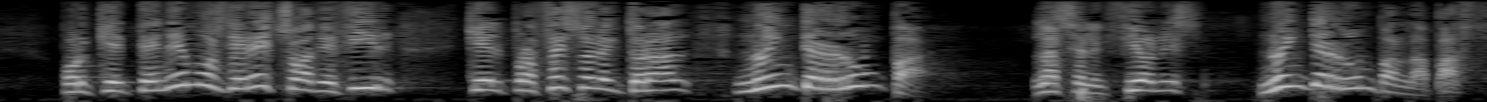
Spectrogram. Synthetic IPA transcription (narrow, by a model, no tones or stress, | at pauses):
po̞ɾke̞t̪e̞nẽ̞mo̞zðe̞ɾe̞t͡ʃoaðeθiɾ | ke̞ːlpɾo̞θe̞soe̞le̞k̚t̪o̞ɾalno̞int̪e̞rumpa̰ | lase̞le̞kθjo̞ne̞s | no̞int̪erumpanla̰pa̰θ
